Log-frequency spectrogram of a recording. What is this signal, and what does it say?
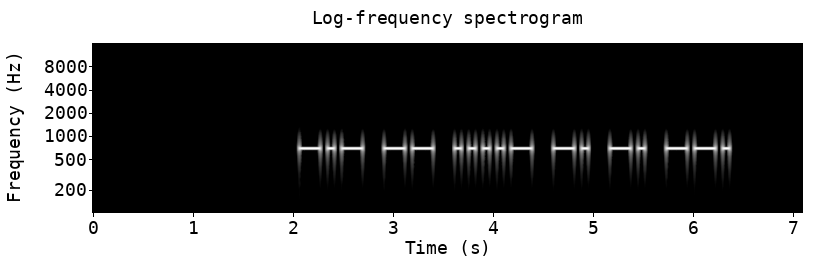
Morse code, heard as a keyed tone, about 17 wpm, 700 Hz. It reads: KM4NNG
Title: USA Call Signs - 6 Characters - Repeated 2x - 17wpm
